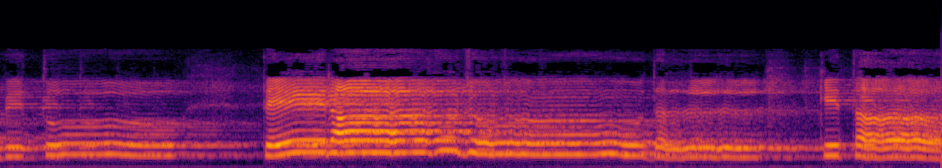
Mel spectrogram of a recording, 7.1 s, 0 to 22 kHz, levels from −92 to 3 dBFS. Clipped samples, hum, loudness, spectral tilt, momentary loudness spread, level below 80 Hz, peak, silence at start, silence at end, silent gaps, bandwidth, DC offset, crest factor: under 0.1%; none; -23 LUFS; -5 dB/octave; 16 LU; -80 dBFS; -4 dBFS; 0 s; 0 s; none; 7.8 kHz; under 0.1%; 20 dB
